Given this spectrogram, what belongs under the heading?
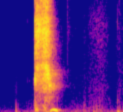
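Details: Man sneezing: a short quick inhale, then one loud, hissing sneeze with a brief voiced end; ordinary sneeze.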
